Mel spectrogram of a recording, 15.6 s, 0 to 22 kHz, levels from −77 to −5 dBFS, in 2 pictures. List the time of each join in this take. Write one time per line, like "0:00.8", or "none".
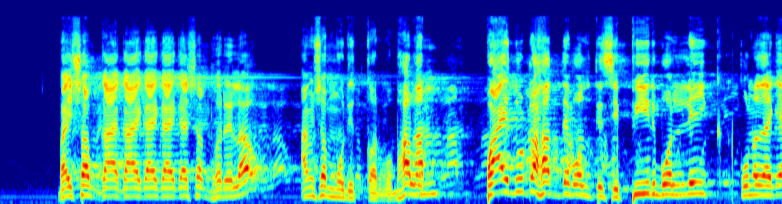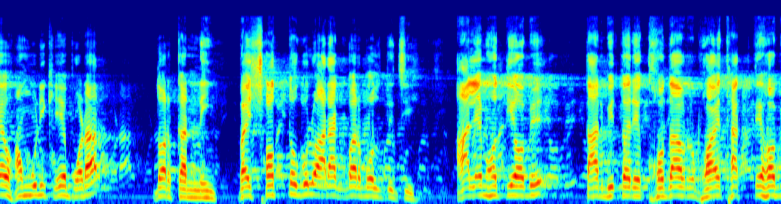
0:04.2
0:10.0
